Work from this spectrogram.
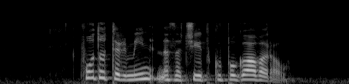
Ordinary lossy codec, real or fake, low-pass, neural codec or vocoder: none; fake; 7.2 kHz; codec, 16 kHz, 4 kbps, X-Codec, HuBERT features, trained on LibriSpeech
